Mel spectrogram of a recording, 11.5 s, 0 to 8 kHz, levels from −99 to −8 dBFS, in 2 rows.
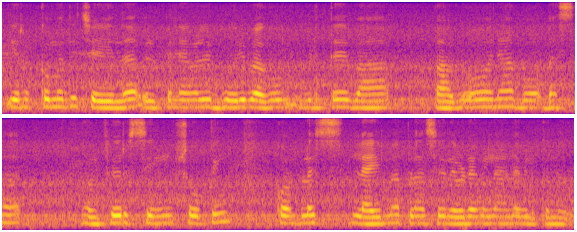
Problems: none marked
